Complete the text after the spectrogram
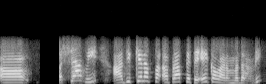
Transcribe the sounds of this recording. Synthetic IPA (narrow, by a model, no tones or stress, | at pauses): bɐʃaːmi | aːd̪ʱikjɐnɐpɾaːp̚jɐt̪eʔeːkɐʋaːɾɐmʋɐd̪aːmi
